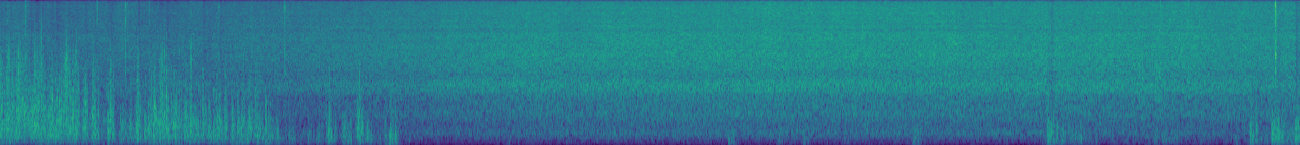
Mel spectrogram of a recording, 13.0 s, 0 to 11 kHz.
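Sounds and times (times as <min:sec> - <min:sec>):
wind buffeting microphone: 0:00.0 - 0:04.3, 0:10.3 - 0:13.0
sea surf rushing: 0:00.0 - 0:13.0.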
